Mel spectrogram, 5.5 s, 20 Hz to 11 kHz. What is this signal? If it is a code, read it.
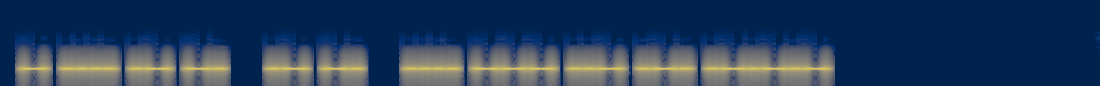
Morse code, heard as a keyed tone, about 34 wpm, 700 Hz. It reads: THAN AN HOUR.
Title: Sentences from Top 500 Words 35wpm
